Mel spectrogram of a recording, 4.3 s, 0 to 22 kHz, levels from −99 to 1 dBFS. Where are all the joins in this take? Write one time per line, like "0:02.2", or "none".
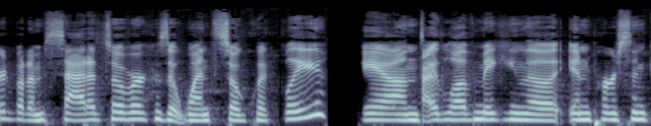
none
